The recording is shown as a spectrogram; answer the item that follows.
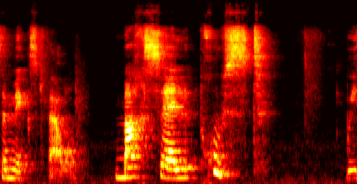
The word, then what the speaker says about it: Proust: Marcel Proust. We say the T, we say the S.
